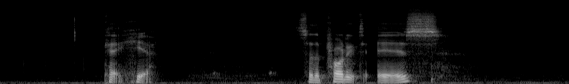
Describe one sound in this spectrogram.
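A man speaks briefly nearby.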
